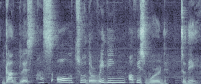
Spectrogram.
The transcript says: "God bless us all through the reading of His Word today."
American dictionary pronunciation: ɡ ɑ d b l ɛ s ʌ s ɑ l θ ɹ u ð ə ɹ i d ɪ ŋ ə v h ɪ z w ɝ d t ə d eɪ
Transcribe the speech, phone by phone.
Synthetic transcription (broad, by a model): ɡ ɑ d b l ɛ s ʌ s ɑ l t ɹ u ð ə ɹ i d ɪ ŋ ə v h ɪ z w ɝ d t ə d eɪ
